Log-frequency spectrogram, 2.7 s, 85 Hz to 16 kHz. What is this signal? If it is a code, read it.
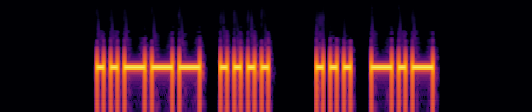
Morse code, heard as a keyed tone, about 34 wpm, 700 Hz. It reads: 2H SK
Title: Winter Field Day Exchanges Encore 35wpm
